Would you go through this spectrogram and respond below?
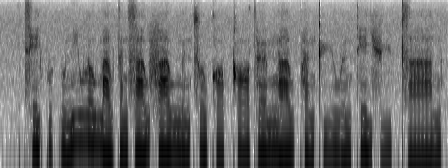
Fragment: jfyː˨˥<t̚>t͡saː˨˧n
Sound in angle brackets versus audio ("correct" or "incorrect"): incorrect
